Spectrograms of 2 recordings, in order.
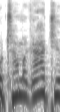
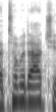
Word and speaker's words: Tomodachi: That's cool to Oh, Tomagi life. Yeah, Tomodachi life. Sorry, I'm saying it wrong.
